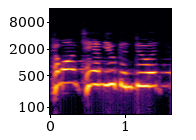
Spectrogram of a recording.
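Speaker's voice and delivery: put-on high kid voice calling Tim; child cousins calling. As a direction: call up to him like a little kid in the pool. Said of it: "little tiny cousins are encouraging".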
